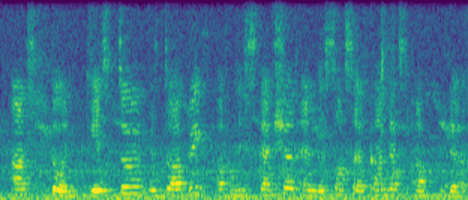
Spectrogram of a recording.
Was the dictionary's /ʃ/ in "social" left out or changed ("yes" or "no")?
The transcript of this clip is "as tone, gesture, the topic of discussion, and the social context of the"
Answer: yes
